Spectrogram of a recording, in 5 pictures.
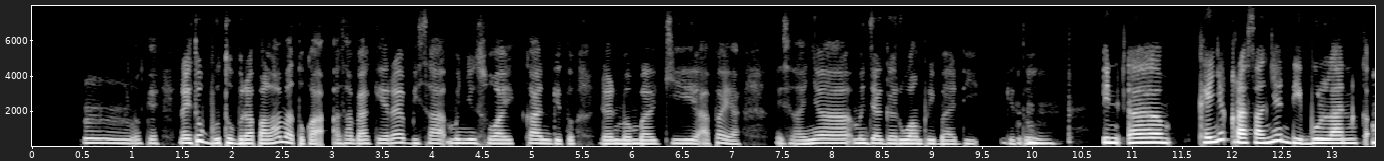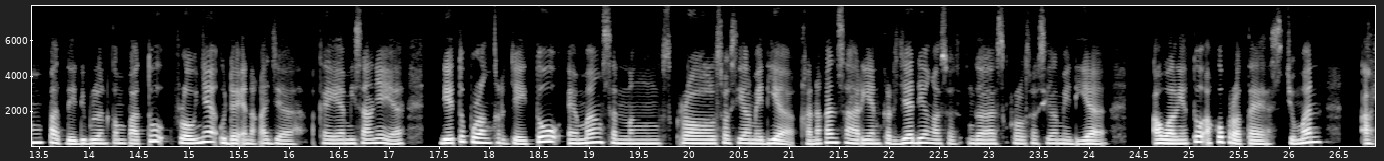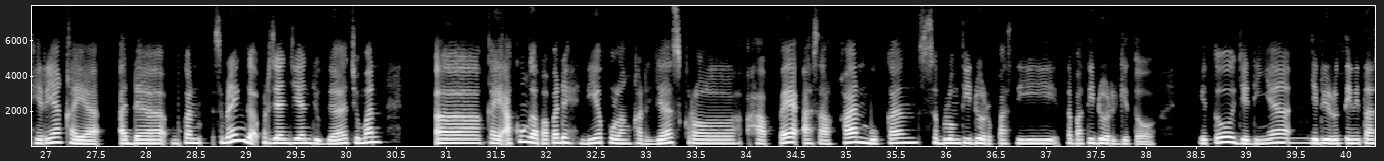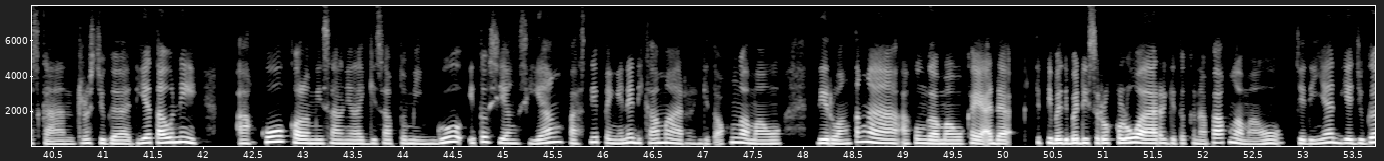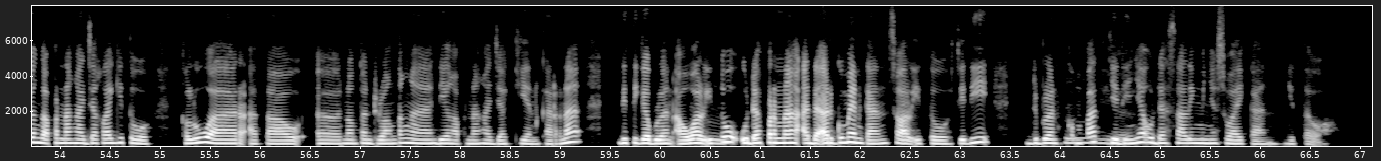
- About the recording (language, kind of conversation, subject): Indonesian, podcast, Apa yang berubah dalam hidupmu setelah menikah?
- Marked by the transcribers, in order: in English: "flow-nya"; in English: "scroll"; in English: "scroll"; in English: "scroll"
